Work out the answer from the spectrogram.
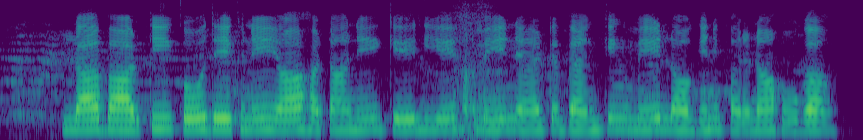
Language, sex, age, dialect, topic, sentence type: Hindi, female, 51-55, Hindustani Malvi Khadi Boli, banking, statement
